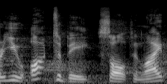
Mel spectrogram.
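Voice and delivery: "ought" stressed, line left hanging. Shown as a demonstration. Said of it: "he doesn't say".

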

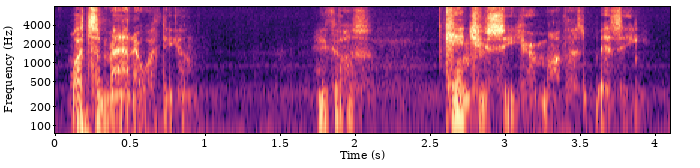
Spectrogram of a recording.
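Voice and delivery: stern whispered rebuke; hushed scolding. Retold or imitated. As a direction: scold him under your breath. Grandfather scolds whining boy.

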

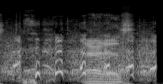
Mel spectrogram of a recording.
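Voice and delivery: slow, soft, laughing through the words. Shown as a demonstration. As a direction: drag it out while chuckling. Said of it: "I'm not doing it right".

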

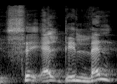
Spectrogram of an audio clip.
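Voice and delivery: high, marvelling villain voice; acted amazement. A narrator's reading. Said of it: "sagde Deacon".

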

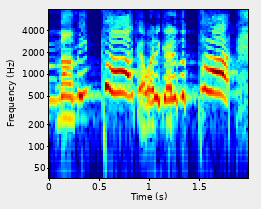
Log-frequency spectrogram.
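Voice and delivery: put-on high, loud wailing toddler voice, a bit quick; crying toddler. Toddler son crying to mum in the car, high loud wail. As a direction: wail it like an upset little boy stuck in the car seat. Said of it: "he gets all upset and he's crying".

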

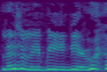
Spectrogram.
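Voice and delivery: loud laughing burst. Real, not acted. Height contrast joke.

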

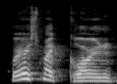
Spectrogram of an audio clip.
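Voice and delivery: slow, drawn-out cartoon Mexican accent. Co-host ignores pleas to stop, slow cartoon Mexican accent. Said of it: "that Slowpoke Rodriguez one".

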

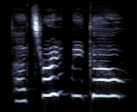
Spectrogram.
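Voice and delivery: very high, loud little mouse squeak; tiny voice. A narrator's reading. Unseen mouse answers the disappointed young man in a tiny voice. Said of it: "came a tiny voice".

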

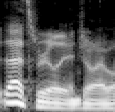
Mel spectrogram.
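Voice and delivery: usual speaking voice

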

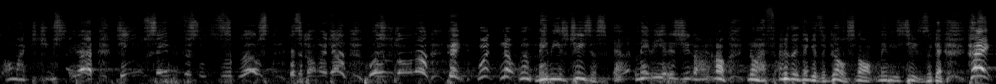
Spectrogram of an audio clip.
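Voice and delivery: high, loud frantic chatter; panicky disciples. Acted. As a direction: squeal like scared fishermen arguing. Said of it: "Peter and the boys like".

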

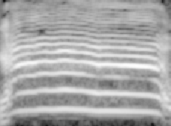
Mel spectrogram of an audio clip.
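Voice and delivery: high loud cartoon yell; imitated yell. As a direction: let out a big animated cry. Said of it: "running across and going".

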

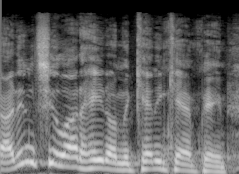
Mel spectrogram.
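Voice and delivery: normal talking voice

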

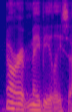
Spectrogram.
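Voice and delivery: ordinary delivery

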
